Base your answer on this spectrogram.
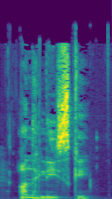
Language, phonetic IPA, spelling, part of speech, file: Ukrainian, [ɐnˈɦlʲii̯sʲkei̯], англійський, adjective, Uk-англійський.ogg
- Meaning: 1. English (of or pertaining to England) 2. English (of or pertaining to the English language)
